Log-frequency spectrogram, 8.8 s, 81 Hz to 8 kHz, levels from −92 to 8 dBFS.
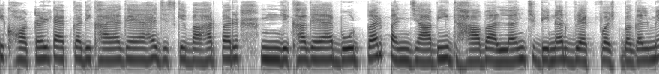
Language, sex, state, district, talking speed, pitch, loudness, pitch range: Hindi, female, Punjab, Pathankot, 150 wpm, 200 Hz, -14 LUFS, 190-210 Hz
